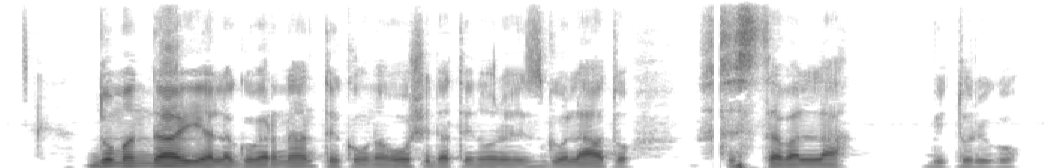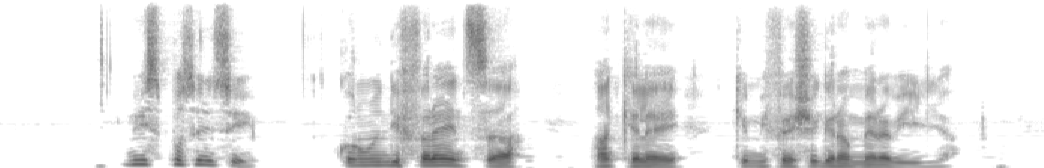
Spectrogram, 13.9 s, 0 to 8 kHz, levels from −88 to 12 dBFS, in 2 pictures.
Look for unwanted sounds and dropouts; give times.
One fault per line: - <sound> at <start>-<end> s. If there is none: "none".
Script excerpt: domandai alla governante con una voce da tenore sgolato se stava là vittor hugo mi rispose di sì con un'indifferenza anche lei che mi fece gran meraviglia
- dropout at 4.7-4.8 s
